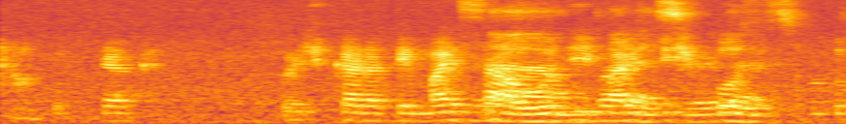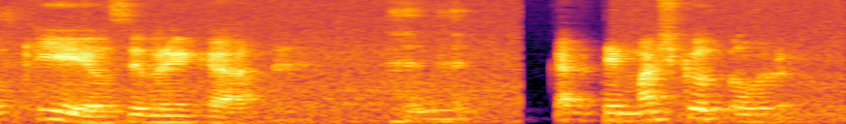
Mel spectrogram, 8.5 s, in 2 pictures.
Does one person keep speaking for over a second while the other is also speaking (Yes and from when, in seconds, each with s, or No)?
Yes, from 2.3 s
